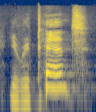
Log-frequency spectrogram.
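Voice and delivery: ordinary talk

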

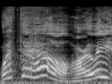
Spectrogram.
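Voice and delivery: ordinary delivery

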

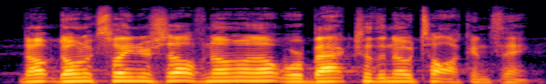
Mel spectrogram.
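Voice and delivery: forceful parental interruption; loud cutting-off. Retold or imitated. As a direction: shut the kids down loudly. Acted dad cutting off the boys.

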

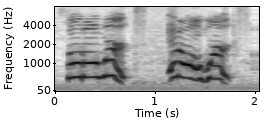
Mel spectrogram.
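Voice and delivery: high, loud and emphatic; excited approval. Real, not acted. Fan approving the Abigail rumour, excited. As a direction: declare it triumphantly, pitch up.

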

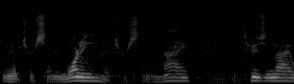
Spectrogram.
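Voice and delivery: normal talking voice

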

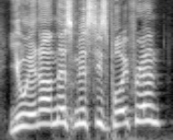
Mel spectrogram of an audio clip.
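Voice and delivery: high-pitched, rising challenge; imitated movie question. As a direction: quote it high, lifting into a question. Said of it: "he's like".

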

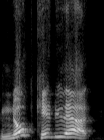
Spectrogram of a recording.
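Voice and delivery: a hint of a stubborn Montana farmer refusing flatly; gruff farmer. Farmer refuses to help the bloody stranger, lightly voiced gruff refusal. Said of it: "like, rugged ass fucking Montanan farmer".

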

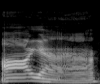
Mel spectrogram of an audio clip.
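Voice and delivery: low, comic Scottish voice; mock Scottish accent. Host clowning over the singer's accent, mock Scottish. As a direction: drop low into a rough Scottish impression. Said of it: "Oh, Scottish".

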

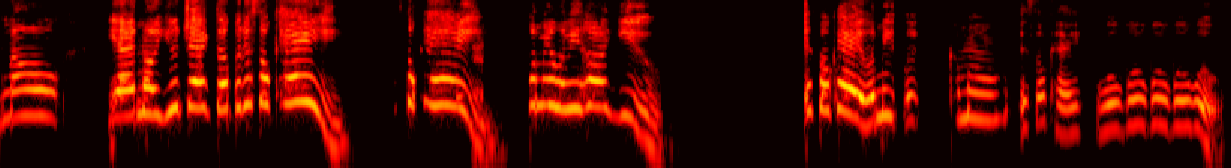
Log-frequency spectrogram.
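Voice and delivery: deutlich höher, tröstend und süßlich; sugary consoling. Retold or imitated. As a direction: wie jemand, der dich tröstend umarmen will. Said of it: "I'm the sugary person. I'ma hug on you".

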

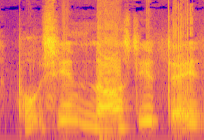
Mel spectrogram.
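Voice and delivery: high, shocked question; appalled. Acted. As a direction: ask in horrified disbelief.

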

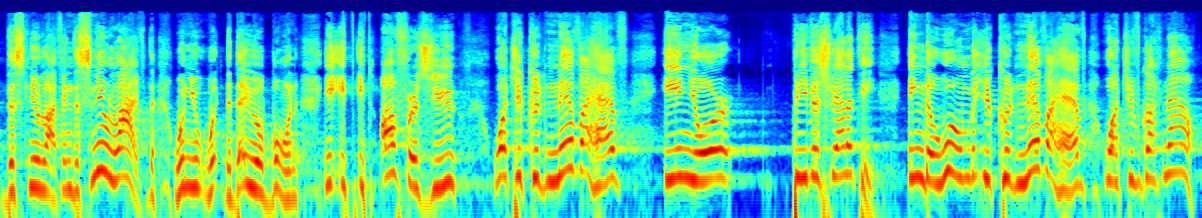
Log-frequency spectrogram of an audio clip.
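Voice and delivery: normal talking voice

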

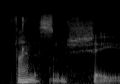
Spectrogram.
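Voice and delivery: slow soft whisper. Pretend. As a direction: breathe it out slowly. Joke line, unvoiced.

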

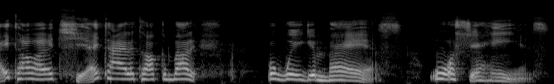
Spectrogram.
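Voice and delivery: normal talking voice

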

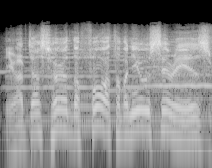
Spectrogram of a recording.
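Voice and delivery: usual speaking voice

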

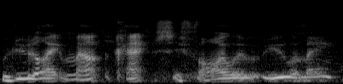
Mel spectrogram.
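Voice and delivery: high-pitched indignant mouse, drawn out; shrill, passionate. A narrator's reading. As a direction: squeak it out as an impassioned mouse. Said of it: "in a shrill, passionate voice".

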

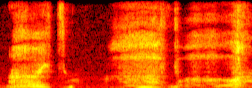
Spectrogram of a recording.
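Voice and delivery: slow, breathy whispered verdict; whispered aside. Retold or imitated. Customer whispering to her friend about the bad drink, slow whisper. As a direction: whisper it slowly behind a hand. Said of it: "And she goes".

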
